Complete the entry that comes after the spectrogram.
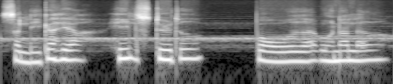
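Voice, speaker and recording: A woman leading a guided yoga nidra meditation in a soothing, soft, unhurried way with pauses. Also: medium pitch, fairly even intonation, dull audio, soft background music.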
